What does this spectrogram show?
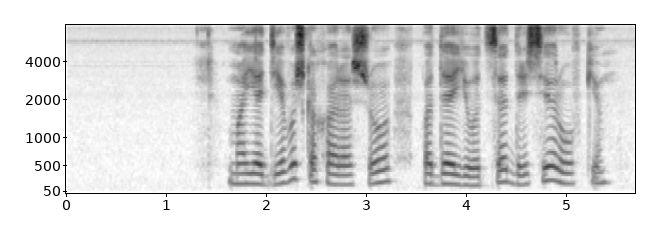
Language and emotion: Russian, neutral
